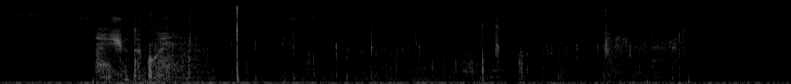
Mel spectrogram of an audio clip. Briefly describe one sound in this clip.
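Moss rustles and tears as a mushroom is twisted out of the ground.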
